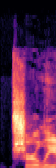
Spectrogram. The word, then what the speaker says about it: Surely: try other flavors but it's shirley and i mean as it surely as it's spelled sounds s-u-r-e-l-y it's surely not alcoholic wine um so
